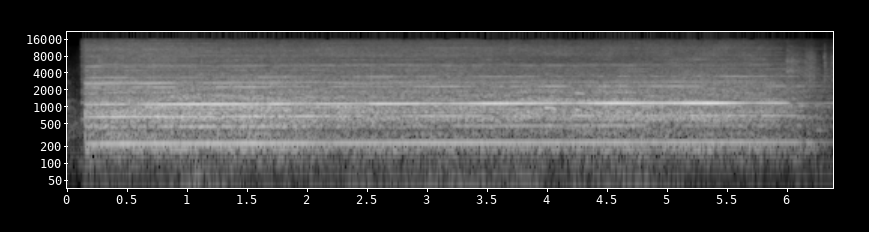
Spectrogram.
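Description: Leaf blower switched on suddenly and running at a steady pitch: a constant whine over a rush of air.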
